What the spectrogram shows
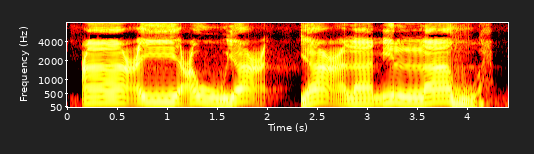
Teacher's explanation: huruf ain wastul halqi atau tengah tenggorokan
